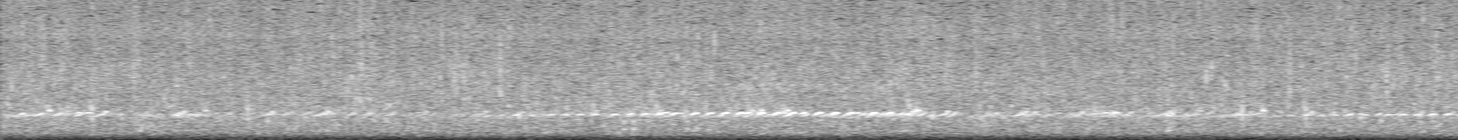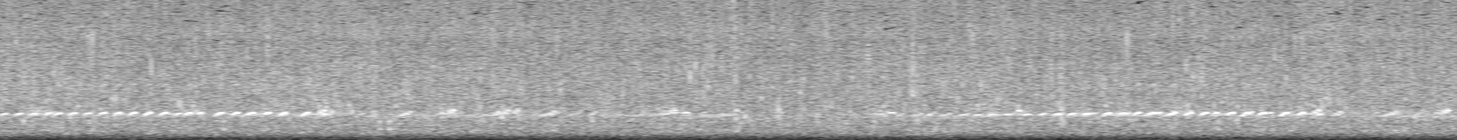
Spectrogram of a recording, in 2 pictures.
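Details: Three separate swelling phrases of high, fluty trilling from Kajika frogs in a clear stream, each lasting about two seconds and spaced roughly four seconds apart, with softer chirps between and steady water noise throughout.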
